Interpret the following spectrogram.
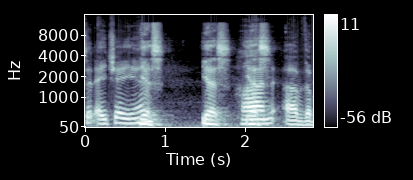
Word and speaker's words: Han: I guess that's the way you pronounce it, H-A-N?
